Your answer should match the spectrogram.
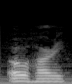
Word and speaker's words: O'Hare: O'Hare. It's spelled O-H-A-R-E. O, they pronounce it hare.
